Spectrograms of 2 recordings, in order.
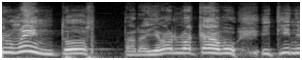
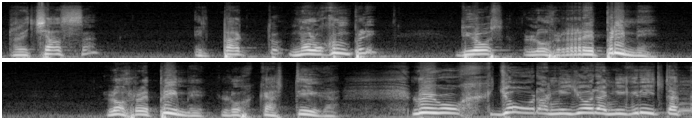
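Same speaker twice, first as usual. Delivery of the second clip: ordinary talk, nothing marked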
